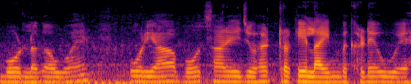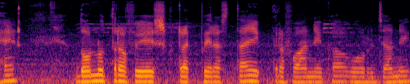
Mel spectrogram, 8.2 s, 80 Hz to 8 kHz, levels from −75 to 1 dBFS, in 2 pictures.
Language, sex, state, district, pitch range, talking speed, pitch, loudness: Hindi, male, Uttar Pradesh, Hamirpur, 135-145 Hz, 220 wpm, 140 Hz, -20 LUFS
